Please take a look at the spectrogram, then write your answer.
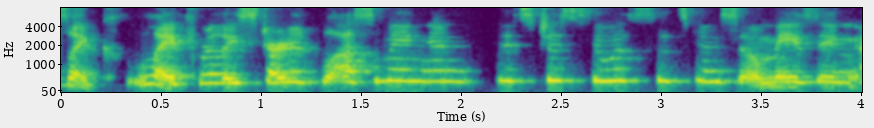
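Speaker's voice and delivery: high, soft voice choking up with tears; fighting back tears as she speaks; tearful, voice breaking. Real, not acted. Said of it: "I get emotional when I talk".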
